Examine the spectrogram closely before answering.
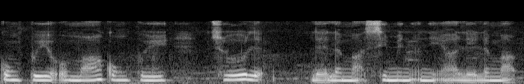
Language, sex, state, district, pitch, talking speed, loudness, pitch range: Mizo, female, Mizoram, Aizawl, 190 Hz, 160 wpm, -14 LUFS, 180-205 Hz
